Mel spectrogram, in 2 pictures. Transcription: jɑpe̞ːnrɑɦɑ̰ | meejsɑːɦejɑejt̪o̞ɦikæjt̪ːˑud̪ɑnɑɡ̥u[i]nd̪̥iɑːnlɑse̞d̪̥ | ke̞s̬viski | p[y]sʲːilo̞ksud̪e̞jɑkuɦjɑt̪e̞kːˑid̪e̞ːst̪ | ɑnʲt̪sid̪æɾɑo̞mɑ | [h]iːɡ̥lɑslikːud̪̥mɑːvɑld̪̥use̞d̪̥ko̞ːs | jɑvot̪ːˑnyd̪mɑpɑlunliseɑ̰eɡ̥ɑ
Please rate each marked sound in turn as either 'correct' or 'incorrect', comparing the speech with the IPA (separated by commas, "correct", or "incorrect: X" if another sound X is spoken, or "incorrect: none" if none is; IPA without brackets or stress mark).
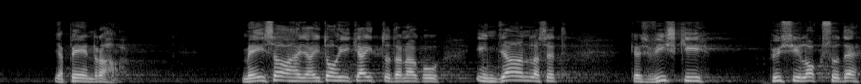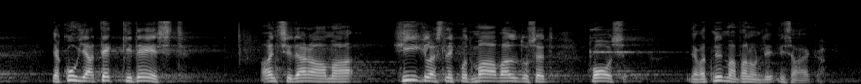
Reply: correct, correct, correct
